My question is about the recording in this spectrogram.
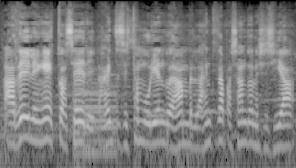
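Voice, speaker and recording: Cuban man, high-pitched, fast, emotional pleading, clear music underneath the clip. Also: steady tone. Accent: Cuban Spanish. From Cuba. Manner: pleading, emotional, repeats address words. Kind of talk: impassioned plea in a video clip. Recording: clip with music playing behind.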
